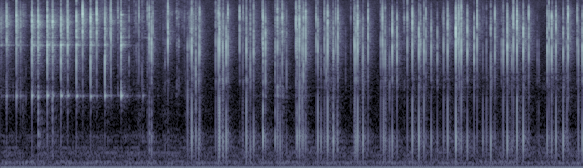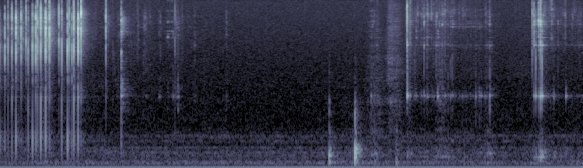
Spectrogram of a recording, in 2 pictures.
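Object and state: Mercury glass candle jar tapped with nails.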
